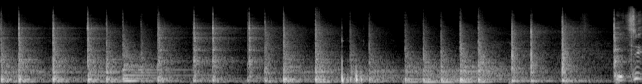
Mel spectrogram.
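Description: Drum kit played in a quick, irregular run of strokes on the snare and bass drum, some drums ringing on at a pitch between hits.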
